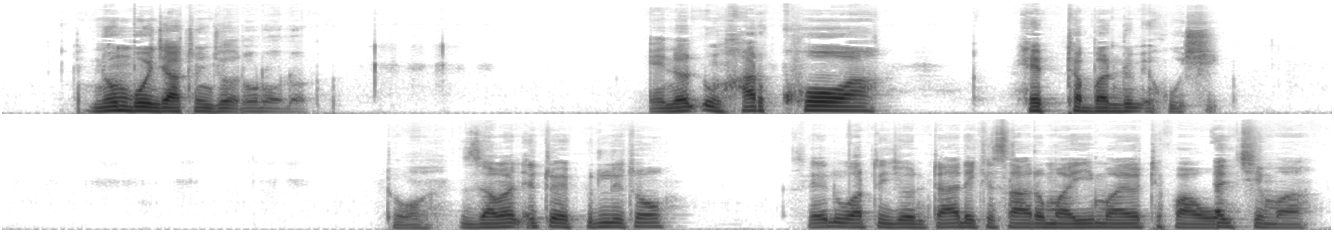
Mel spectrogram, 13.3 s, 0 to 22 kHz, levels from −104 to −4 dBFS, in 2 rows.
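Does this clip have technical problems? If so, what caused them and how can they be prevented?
Yes: compressed frames were skipped twice. Whole frames of the encoded stream never reached playback, either missing from the file or rejected by the decoder as damaged. At 9.25 to 9.30 s the speech jumps ahead by roughly 300 ms, which points to about seven lost frames of around 46 ms each. At 12.68 to 12.73 s it jumps by roughly 200 ms, about four frames. Preventing this means storing and transmitting the file with integrity checks and error correction, and re-encoding from a clean source if corruption is found.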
